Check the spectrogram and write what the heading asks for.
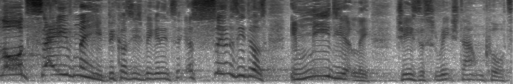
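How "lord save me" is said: high, drawn-out plea to be saved; crying out for rescue. Acted. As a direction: cry out like a sinking man. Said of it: "as soon as Peter cries out".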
